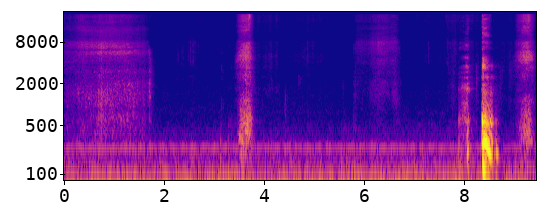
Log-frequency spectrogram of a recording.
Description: Just some more nose-blowing, along with wet, phlegmy allergy coughs.😫🤧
